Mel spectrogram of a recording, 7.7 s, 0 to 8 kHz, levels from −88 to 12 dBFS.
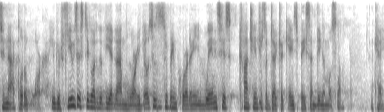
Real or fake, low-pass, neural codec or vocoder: fake; 7.2 kHz; codec, 24 kHz, 1.5 kbps, HILCodec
